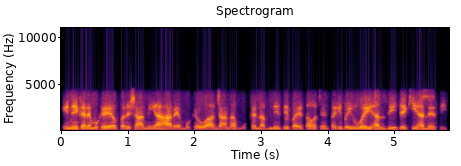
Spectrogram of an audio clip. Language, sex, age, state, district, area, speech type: Sindhi, male, 30-45, Delhi, South Delhi, urban, conversation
